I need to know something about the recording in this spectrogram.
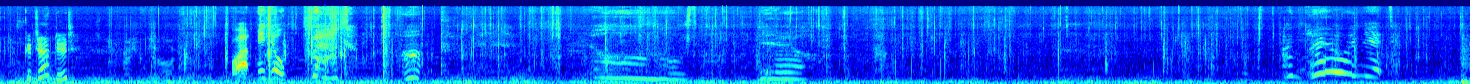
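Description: A young child talks in short bursts nearby.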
